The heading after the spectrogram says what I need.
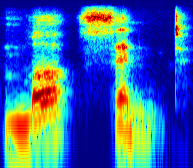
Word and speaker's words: mustn't: Ah, bueno, sería must not, o esta palabra se pronuncia mustn't. Como si esta letra T.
